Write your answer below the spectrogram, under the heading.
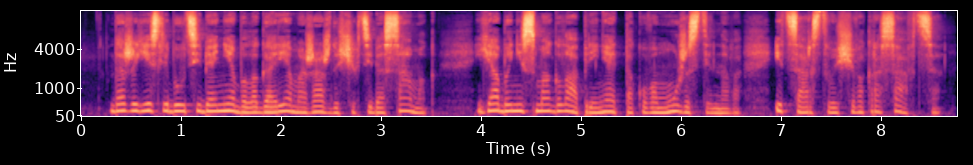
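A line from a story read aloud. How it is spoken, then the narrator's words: Soft smiling voice. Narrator (Russian): Мягко улыбнулась она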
